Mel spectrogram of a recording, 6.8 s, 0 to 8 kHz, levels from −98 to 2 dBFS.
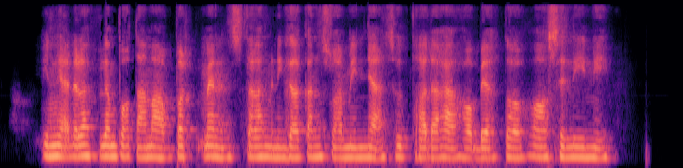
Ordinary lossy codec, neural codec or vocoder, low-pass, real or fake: AAC, 32 kbps; codec, 16 kHz, 2 kbps, X-Codec, HuBERT features, trained on LibriSpeech; 7.2 kHz; fake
